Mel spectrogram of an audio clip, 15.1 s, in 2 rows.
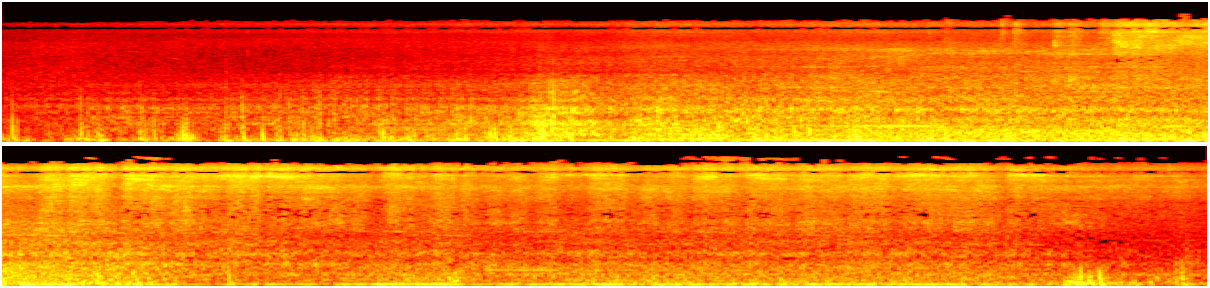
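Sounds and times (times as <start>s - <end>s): train passing close by: 0.0s - 15.0s.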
